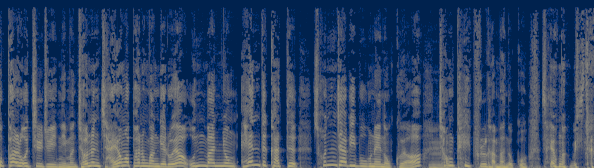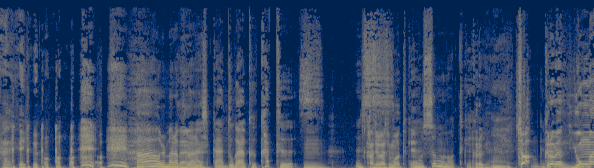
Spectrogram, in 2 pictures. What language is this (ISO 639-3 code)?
kor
